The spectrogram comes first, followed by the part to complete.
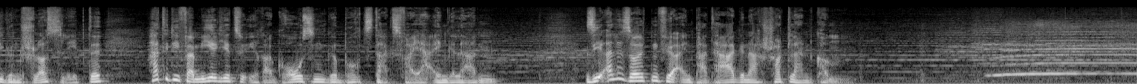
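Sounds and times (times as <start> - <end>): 
speech: 0.0 - 5.1, 5.8 - 8.6
steam train whistle: 9.8 - 11.3.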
